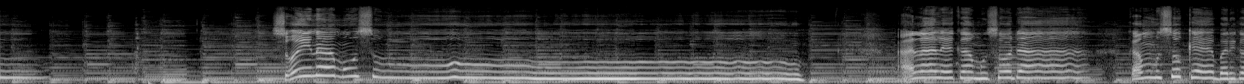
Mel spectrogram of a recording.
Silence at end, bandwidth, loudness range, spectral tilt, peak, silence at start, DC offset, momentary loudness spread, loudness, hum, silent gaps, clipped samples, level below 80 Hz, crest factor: 0 s; 15.5 kHz; 5 LU; -5 dB/octave; -4 dBFS; 0 s; under 0.1%; 15 LU; -17 LUFS; none; none; under 0.1%; -50 dBFS; 14 dB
